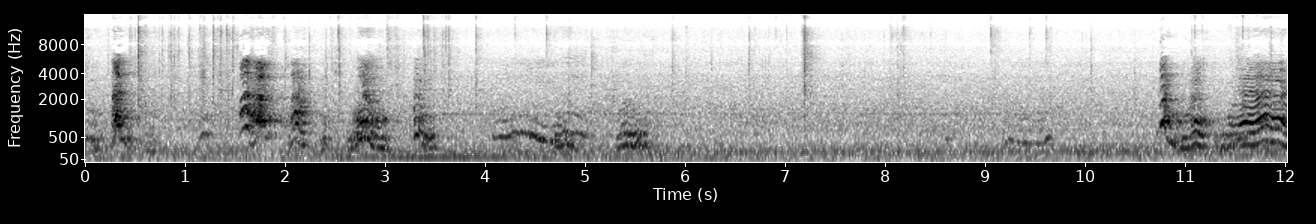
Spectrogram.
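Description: Six-week-old Afghan Hound puppies barking and yipping in play. A few sharp barks come in the first few seconds, then some wavering whines, a quieter stretch, and a burst of high yips near the end.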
